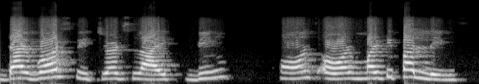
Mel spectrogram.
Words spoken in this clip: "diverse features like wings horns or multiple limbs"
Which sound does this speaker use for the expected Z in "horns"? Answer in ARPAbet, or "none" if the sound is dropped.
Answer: S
